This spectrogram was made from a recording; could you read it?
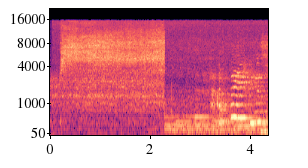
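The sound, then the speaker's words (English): A steady aerosol spray can hisses for about two seconds, loud, then cuts off abruptly as tonal, voice-like sounds take over. “Well, I don't know if it works through the TV screen, but I'm going to give it a shot.”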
